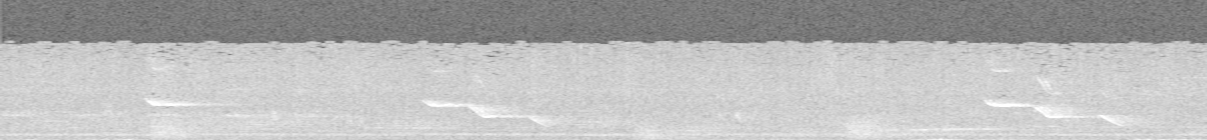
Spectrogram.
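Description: A small bird's high, thin whistled calls, three in all, each stepping down in pitch and ending in a short downward slide. A faint steady whine runs underneath, with low rumbles near the end.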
